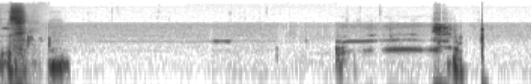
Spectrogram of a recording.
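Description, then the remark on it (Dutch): A phone alarm goes off: a series of short electronic tones, some brief beeps and some held longer, in irregular bursts at a moderate level with quiet gaps between them. “Oh, wacht even, er gaat een alarm af hier.”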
